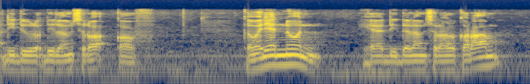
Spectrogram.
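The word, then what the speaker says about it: نٓ: Cara bacanya nun, nun, nun. Ya, dibaca 6 harokat atau 6 tingkatan irama.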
